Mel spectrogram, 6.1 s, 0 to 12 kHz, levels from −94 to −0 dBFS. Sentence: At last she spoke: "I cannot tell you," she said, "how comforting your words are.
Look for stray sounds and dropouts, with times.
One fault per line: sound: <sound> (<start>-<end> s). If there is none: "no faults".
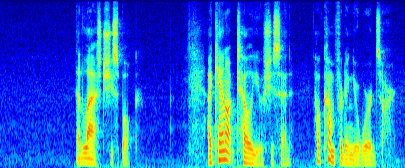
no faults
